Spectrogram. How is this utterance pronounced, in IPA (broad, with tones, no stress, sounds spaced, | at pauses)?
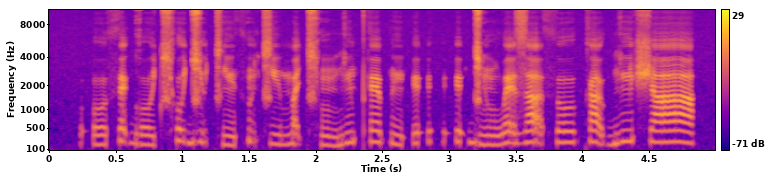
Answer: ʔ o˨ θ ɛ̰˦˨ ɡ o˨ ʊ̯ t͡ɕʰ o̰˦˨ d͡ʑ ṵ˦˨ t͡ɕ ĩ˨ θ ũ˦˨ t͡ɕ i˨ m ä̰˦˨ t͡ɕʰ ũ˨ ɡ ĩ˦ pʰ ɛ˦ p ĩ˨ ʔ ɪ˦ ʔ | ʔ ɪ˦ ʔ d͡ʑ ũ˨ w ɛ̰˦˨ z ä̰˦˨ θ o˦ ʊ̯ k a̰˦˨ ʊ̯ ɡ ĩ˦ ʃ ä˦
